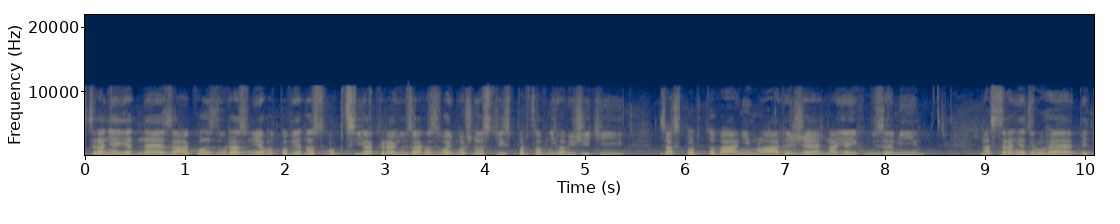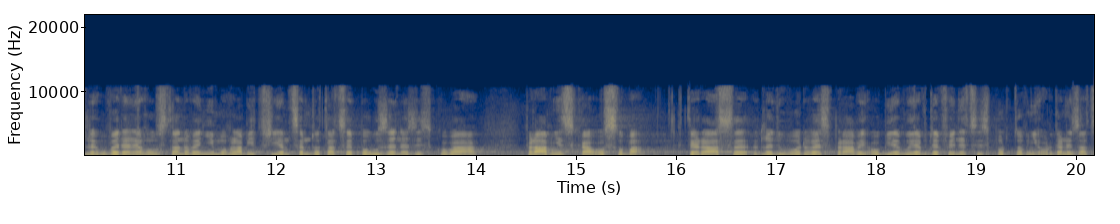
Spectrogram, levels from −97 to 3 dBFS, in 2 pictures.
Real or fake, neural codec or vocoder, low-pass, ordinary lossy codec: real; none; 10.8 kHz; AAC, 48 kbps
